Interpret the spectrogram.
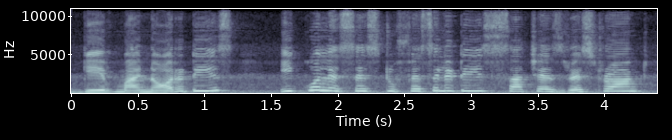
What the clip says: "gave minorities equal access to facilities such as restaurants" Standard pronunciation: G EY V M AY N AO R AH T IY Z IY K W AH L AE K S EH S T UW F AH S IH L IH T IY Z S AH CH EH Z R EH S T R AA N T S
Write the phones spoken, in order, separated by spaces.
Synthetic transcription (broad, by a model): G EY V M AY N AO R AH T IY Z IY K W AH L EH S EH S T UW F AH S IH L IH T IY Z S AH CH EH Z R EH S T R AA N T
